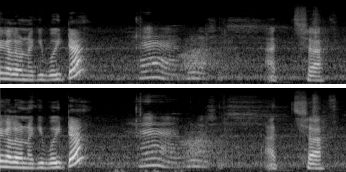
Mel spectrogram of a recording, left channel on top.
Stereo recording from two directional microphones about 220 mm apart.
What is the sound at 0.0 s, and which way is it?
Speech, 15° right (ahead or behind).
